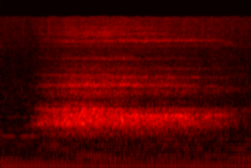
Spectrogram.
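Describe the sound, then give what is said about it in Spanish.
A person breathes deeply, drawing one long, steady, airy breath that fills the whole two seconds at moderate loudness, with no talk over it. “empieza a respirar”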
